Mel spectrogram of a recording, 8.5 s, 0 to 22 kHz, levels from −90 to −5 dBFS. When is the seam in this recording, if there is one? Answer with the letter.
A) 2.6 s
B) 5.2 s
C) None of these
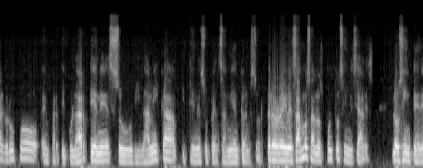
B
